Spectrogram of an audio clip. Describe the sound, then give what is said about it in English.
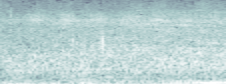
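A True Value Lawn Chief gas lawn mower engine drones steadily as an old man mows his lawn in the small mountain-top town of Mount Storm; a low, rough hum with a constant pitch, fairly quiet and unchanging, with no voices. “In the small town of Mount Storm, at the summit of what seemed like the highest mountain, I stopped to take a break and let a coal truck go by and watched an old man mowing his lawn.”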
